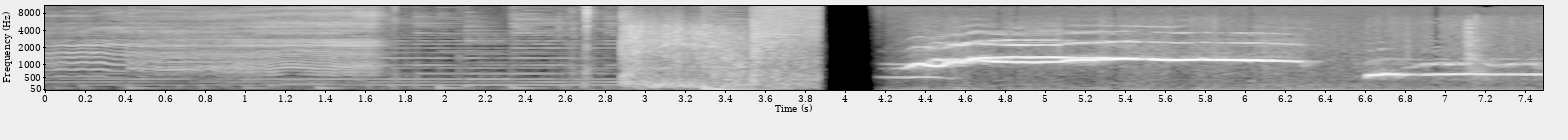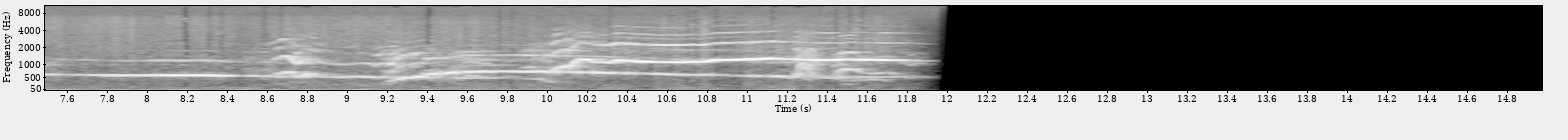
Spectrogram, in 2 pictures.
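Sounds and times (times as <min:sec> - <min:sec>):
wild canines howling: 0:04.2 - 0:12.0.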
